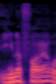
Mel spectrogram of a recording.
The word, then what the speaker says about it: oenophile: It's spelled oenophile, but I understand it's pronounced enophile. Is that right? – Yes.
